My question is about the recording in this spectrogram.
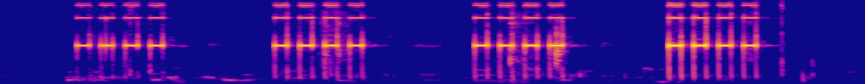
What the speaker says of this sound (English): alarm should work now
